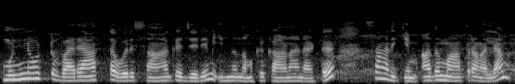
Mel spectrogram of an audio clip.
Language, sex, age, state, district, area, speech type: Malayalam, female, 30-45, Kerala, Thiruvananthapuram, urban, spontaneous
